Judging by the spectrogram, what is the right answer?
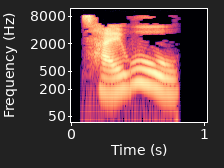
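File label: "财物", Mandarin Chinese; chinese-flashcards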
